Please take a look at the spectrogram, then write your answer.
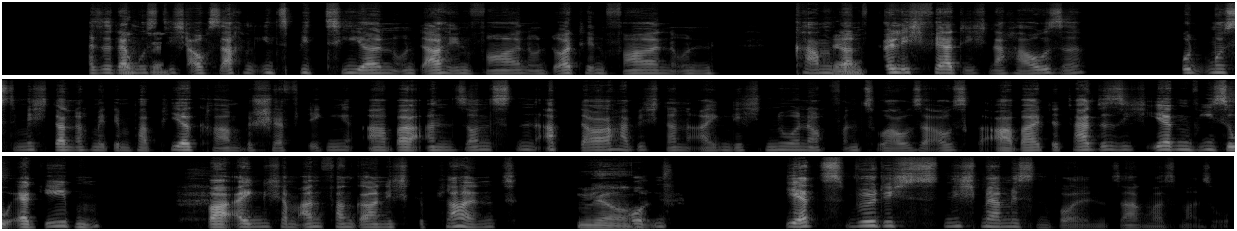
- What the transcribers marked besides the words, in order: none
- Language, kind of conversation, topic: German, unstructured, Was gibt dir das Gefühl, wirklich du selbst zu sein?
